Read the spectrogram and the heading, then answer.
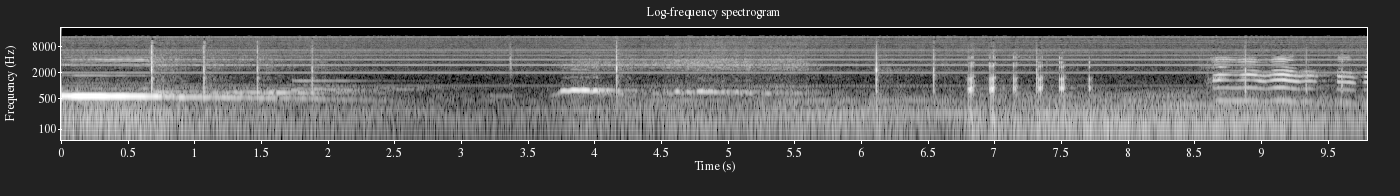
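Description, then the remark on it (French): Synthetic, electronic cat meows from an electronic cat box: a long held tone, a rising whine a few seconds later, scattered sharp plucked blips, and a fast wobbling warble at the end, with no one talking. “Les deux contiennent des magnifiques bruitages de chats”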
